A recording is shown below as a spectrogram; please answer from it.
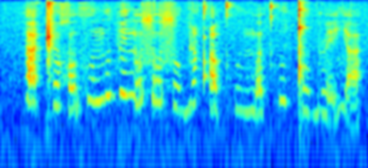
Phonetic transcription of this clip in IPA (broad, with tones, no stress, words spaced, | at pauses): a̰˦ ǁɵ˨χo̰˦xʷa˦ ŋʷi˦pe˦no̰˦so̰˦ so˨bi˦qʼo̰˦ kʷʰi˨ ŋʷa̰˦kʷʰi˦ ǃo˨bɹḛ˨˦ʎa̰˨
